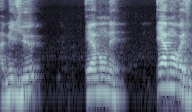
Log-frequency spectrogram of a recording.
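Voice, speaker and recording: The voice is somewhat breathy, moving at a fairly slow pace with ordinary pitch variation. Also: man. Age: 70s. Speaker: football scout. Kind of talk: online conference interview.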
